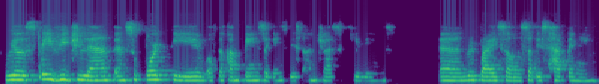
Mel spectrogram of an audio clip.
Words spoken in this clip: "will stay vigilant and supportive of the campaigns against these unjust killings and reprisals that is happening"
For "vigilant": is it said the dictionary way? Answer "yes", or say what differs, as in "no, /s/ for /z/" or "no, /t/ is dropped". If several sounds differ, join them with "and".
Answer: yes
